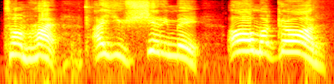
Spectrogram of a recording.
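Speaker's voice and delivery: very loud, high outburst of disbelief; shocked yell. Real, not acted. Fan seeing a try straight from the restart, shouting in disbelief. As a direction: yell at the telly as it happens.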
